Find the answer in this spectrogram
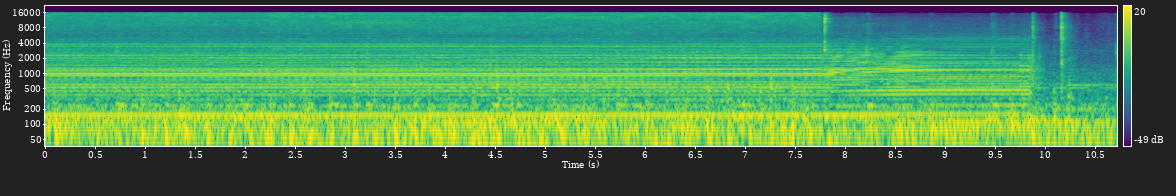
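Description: Small airbrush compressor running with the hiss of an airbrush spraying ink. About eight seconds in, the hiss stops with a click and the motor's tone changes, and the compressor cuts off near the end.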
